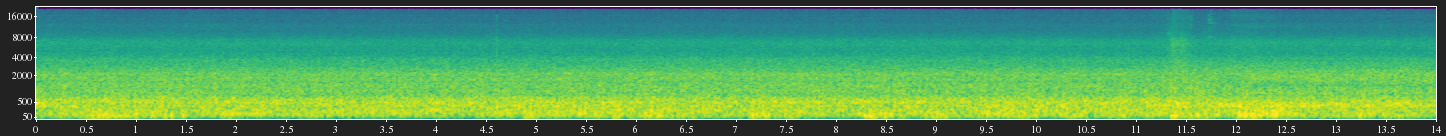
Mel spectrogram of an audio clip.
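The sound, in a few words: water from a hose washing the floor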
